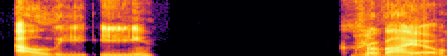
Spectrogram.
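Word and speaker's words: Auli'i Cravalho: I'm gonna go with Miss Ali E. Carvalho.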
